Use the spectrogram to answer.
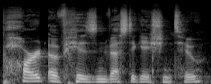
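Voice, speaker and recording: A man's voice: medium pitch, steady tone, normal speed, sharp tone, natural voice. A man playing an evasive informant in his thirties in an audio drama, with a guarded, clipped, needling way of talking. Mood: agitated, defiant. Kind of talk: naturalistic audio drama dialogue.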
